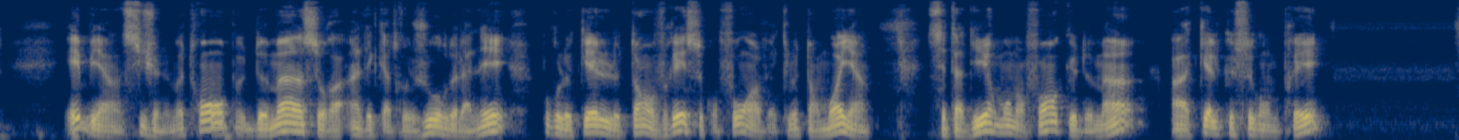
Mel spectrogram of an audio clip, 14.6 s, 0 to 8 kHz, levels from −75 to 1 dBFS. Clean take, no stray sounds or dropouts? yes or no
yes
